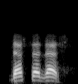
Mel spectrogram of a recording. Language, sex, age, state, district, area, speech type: Urdu, male, 45-60, Uttar Pradesh, Lucknow, rural, conversation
